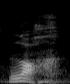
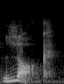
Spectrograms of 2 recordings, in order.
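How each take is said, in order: First: The word ends with a raspy throat sound. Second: The word ends with a hard k sound. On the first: This is how it should be said. The speaker calls it right. "when they should be saying loch" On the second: This is how non-Scottish people say it. The speaker calls it wrong. "why do non-Scottish people say loch"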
